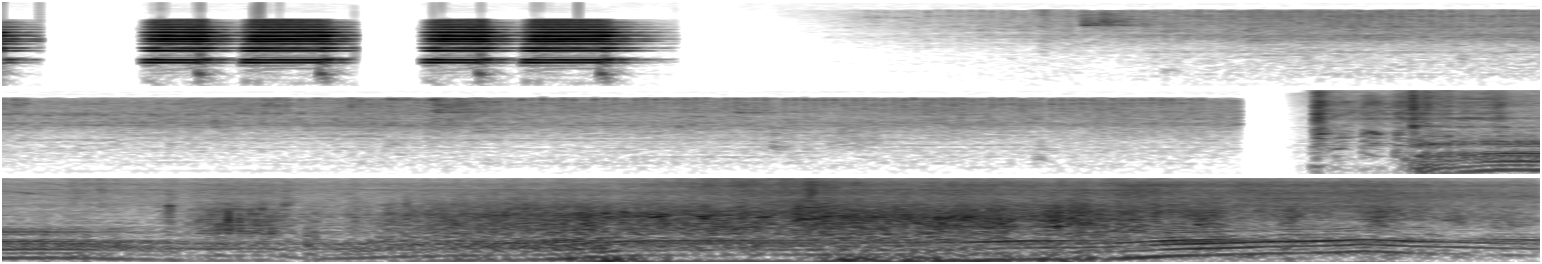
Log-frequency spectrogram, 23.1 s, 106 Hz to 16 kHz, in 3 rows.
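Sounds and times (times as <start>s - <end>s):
street ambience with low hum: 4.0s - 13.9s, 14.5s - 23.0s
vehicle engine running loudly: 4.2s - 13.9s, 14.8s - 23.0s.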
